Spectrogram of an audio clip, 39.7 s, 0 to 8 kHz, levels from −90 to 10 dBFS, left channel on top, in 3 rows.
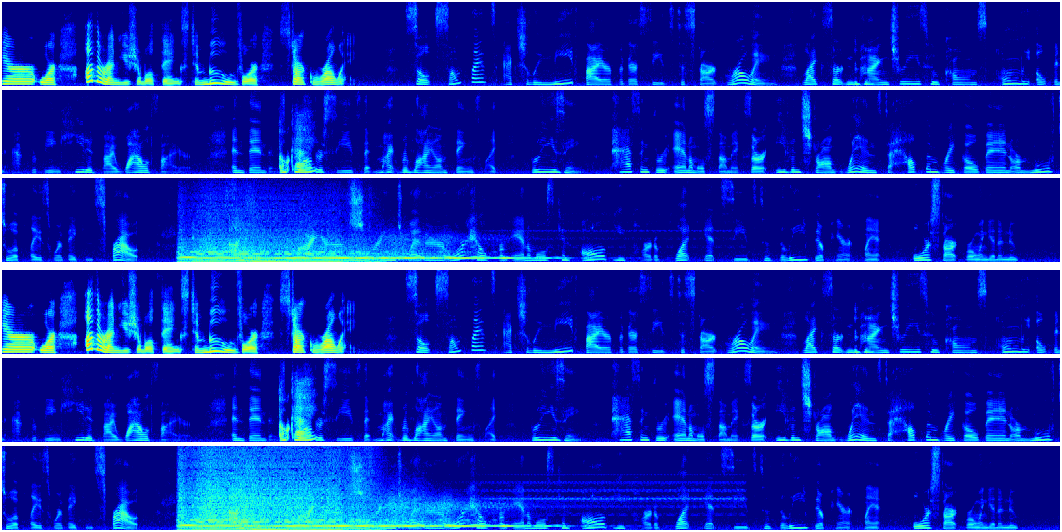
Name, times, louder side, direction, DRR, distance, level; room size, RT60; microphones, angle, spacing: voice 1, 0.0-4.3 16.7-17.1 29.3-29.6, right 3 dB, 25° right, 0.6 m, -30 dB
voice 2, 5.1-13.5 13.8-15.6 15.8-16.7 17.0-19.4 19.8-20.5 20.8-28.2 28.5-29.8 30.1-37.4 37.8-39.2, equal, ahead, 5.3 m, -52 dB
sound 1, 28.6-33.5 33.7-33.8, right 2 dB, 70° right, 3.3 m, -37 dB
open air
head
